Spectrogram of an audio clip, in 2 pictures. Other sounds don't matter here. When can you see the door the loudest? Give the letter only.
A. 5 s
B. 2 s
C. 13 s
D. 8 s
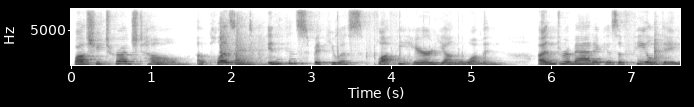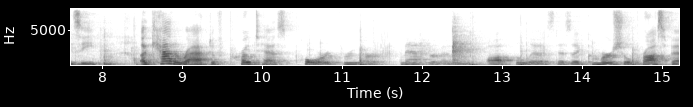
B.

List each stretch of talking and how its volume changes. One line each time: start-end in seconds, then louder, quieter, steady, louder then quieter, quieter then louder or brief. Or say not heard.
0.0-15.1 quieter.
